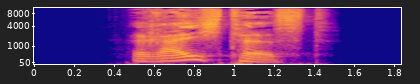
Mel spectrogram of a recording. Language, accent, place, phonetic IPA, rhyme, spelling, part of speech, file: German, Germany, Berlin, [ˈʁaɪ̯çtəst], -aɪ̯çtəst, reichtest, verb, De-reichtest.ogg
- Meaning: inflection of reichen: 1. second-person singular preterite 2. second-person singular subjunctive II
